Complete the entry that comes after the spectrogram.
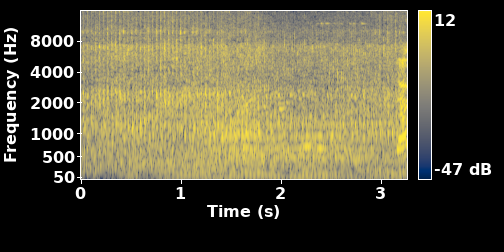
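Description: Sonalika and John Deere tractor engines rev together at a tractor race, making a loud, steady diesel roar with knocking vibration that swells slightly at the end, and voices are heard over it.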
